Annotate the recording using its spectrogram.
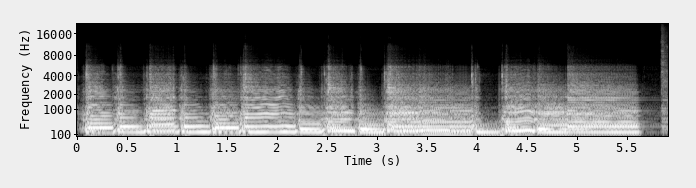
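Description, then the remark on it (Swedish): A heavily distorted electric guitar, with the amp gain turned up quite high and the tone kept relatively low, plays a steady run of loud, sustained chords with a dark, low-toned character, cutting off abruptly just before the end. No one speaks. “Nu drar jag ner, eh, eller drar upp pressens ganska mycket men har tonen relativt låg fortfarande.”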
